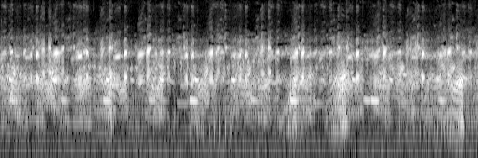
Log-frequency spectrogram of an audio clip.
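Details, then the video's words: Dense croaking from numerous frogs, raspy bursts swelling and fading every second or two, with occasional bright short notes above the mass. "FROGS CROAKING"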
